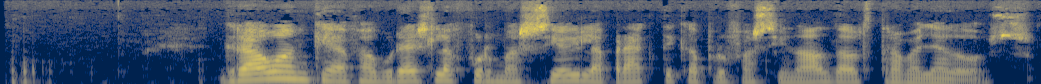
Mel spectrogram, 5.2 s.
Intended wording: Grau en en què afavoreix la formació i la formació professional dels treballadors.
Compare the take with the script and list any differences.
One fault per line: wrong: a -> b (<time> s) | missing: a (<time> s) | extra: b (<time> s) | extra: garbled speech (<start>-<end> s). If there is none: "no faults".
missing: en (1.5 s)
wrong: formació -> pràctica (3.1 s)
